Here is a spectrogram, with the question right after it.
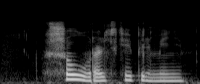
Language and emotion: Russian, neutral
